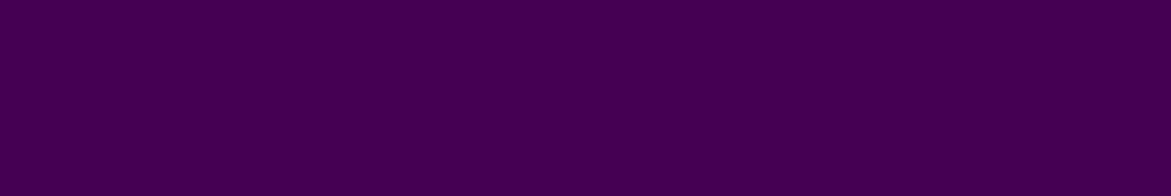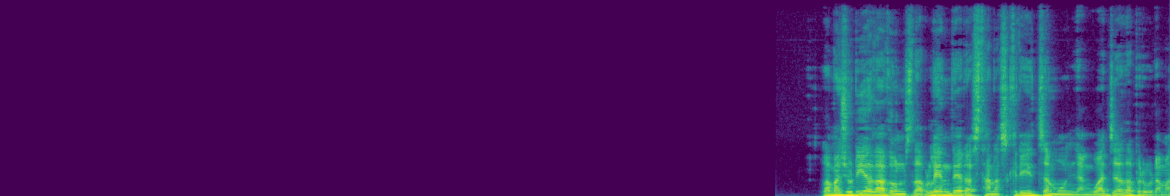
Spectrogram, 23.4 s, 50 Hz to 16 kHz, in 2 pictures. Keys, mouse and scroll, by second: 1.7-5.2 drag, 7.6-11.0 drag, 11.2-11.7 scroll down 1, 13.1 middle drag, 13.7 shift+middle click, 14.3-16.7 middle drag, 17.3-20.5 drag, 20.5 middle click.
